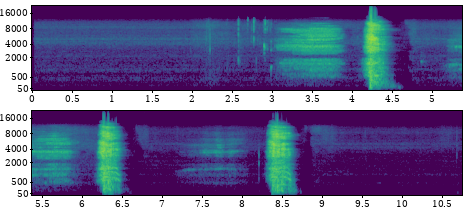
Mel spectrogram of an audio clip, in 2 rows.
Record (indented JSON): {
  "exhalation_length": "10.8 s",
  "exhalation_amplitude": 32768,
  "exhalation_signal_mean_std_ratio": 0.21,
  "survey_phase": "beta (2021-08-13 to 2022-03-07)",
  "age": "45-64",
  "gender": "Male",
  "wearing_mask": "No",
  "symptom_runny_or_blocked_nose": true,
  "smoker_status": "Never smoked",
  "respiratory_condition_asthma": false,
  "respiratory_condition_other": false,
  "recruitment_source": "REACT",
  "submission_delay": "4 days",
  "covid_test_result": "Negative",
  "covid_test_method": "RT-qPCR",
  "influenza_a_test_result": "Negative",
  "influenza_b_test_result": "Negative"
}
